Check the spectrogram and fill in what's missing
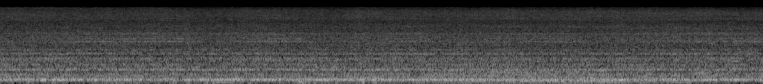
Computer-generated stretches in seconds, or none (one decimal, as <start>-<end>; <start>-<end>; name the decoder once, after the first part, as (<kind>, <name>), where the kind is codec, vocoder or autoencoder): none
